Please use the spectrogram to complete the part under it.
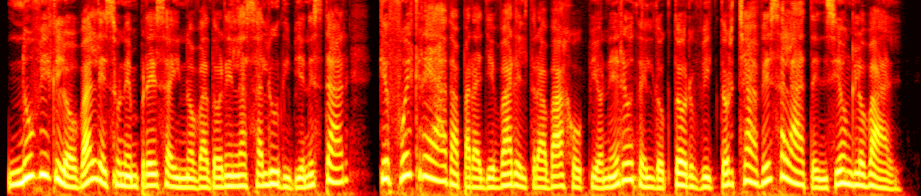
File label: Spanish Corporate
